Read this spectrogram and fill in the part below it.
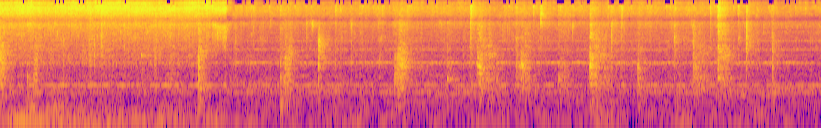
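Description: Onion and green chillies frying in oil, a low crackling sizzle with a string of light clicking taps from stirring, quiet and close, no speech.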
